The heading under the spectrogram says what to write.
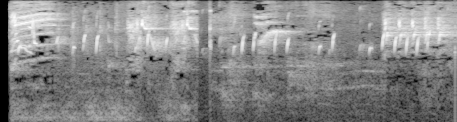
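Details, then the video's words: Goldfinch singing during a session on training and stimulating its song: rapid, liquid twittering with buzzy high notes and short chirps, a brief pause near two seconds, then tinkling trills resume. A low rumbling hum underlies the opening. "Step by step enhancing the goldfinch’s singing"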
